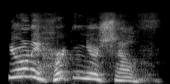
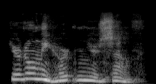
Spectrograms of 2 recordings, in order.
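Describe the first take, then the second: First: Said in the usual way. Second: Soft, gentle rebuke: "You're only hurting yourself"; compassionate. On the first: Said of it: "It's hard for you to kick". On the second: Acted. The Lord softly warning Saul, tender and compassionate. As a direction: say it tenderly, with care. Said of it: "compassion that's in the master's voice".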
